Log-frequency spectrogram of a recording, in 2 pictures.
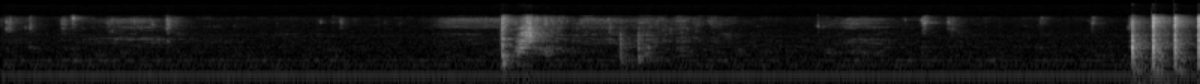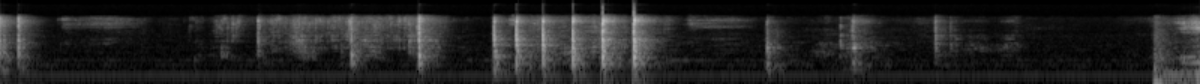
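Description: A spoon stirring macaroni and cheese in a metal saucepan: scrapes and knocks against the pot, coming in short runs of quick taps that grow denser in the second half. A steady low electrical hum sits underneath.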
